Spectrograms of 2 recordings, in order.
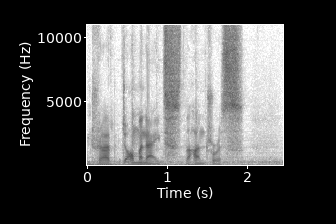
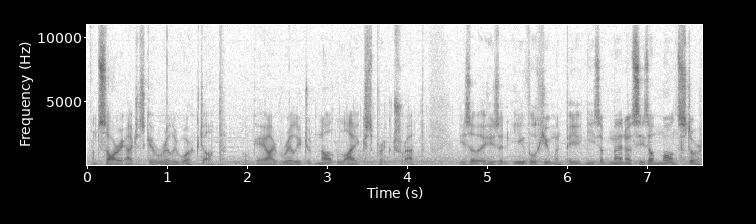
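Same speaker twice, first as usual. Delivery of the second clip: softer put-on voice, worked up; Fredbear; 6 dB quieter than usual. Fredbear apologising after being scolded for swearing, soft character voice. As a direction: answer as a chastened but resentful sidekick, softly. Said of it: "Hey, Fredbear".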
